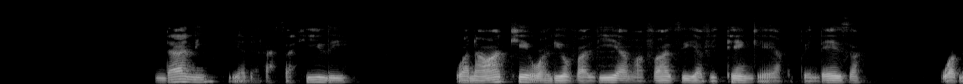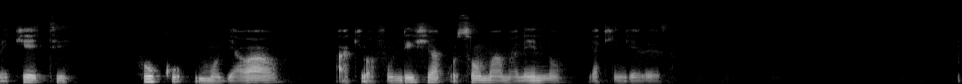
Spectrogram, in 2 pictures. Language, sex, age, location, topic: Swahili, male, 36-49, Dar es Salaam, education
